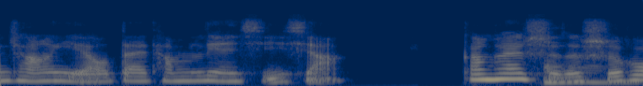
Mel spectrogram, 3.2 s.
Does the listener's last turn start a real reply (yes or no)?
no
